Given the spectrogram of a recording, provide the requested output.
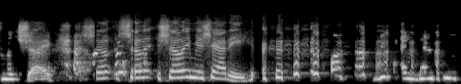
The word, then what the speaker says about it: Meche'tte: Meshay is spelled Mechette. I know. Everybody's like, Meshay. Yes, it's Meshay.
